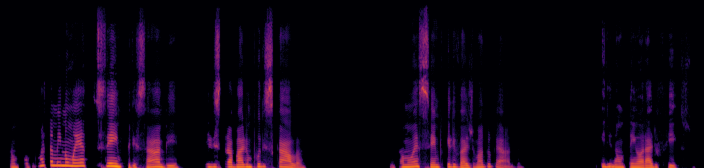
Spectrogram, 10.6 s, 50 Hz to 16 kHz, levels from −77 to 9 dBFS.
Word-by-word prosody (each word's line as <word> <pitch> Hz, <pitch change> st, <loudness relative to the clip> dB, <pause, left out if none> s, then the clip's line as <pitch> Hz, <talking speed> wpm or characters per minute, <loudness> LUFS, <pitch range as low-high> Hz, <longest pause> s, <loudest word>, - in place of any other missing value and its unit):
Não 175 Hz, -, -4 dB
é -, -, -5 dB
pouco 170 Hz, 0 st, -17 dB
mas 315 Hz, +1 st, -1 dB
também 335 Hz, -2 st, +3 dB
não 310 Hz, -2 st, +5 dB
é 300 Hz, +1 st, +4 dB
sempre, 250 Hz, -, +4 dB
sabe. 175 Hz, -3 st, 0 dB, 0.4 s
Eles 210 Hz, -1 st, -2 dB
trabalham 210 Hz, -1 st, +1 dB
por 235 Hz, +2 st, -1 dB
escala. 185 Hz, -11 st, -2 dB, 1.3 s
Então 180 Hz, +5 st, -7 dB
não 215 Hz, +2 st, +3 dB
é 240 Hz, -, +4 dB
sempre 195 Hz, -3 st, 0 dB
que 225 Hz, -, -3 dB
ele 210 Hz, -1 st, 0 dB
vai 175 Hz, -3 st, -1 dB
de 175 Hz, -, -11 dB
madrugada. 195 Hz, -3 st, -7 dB, 1.2 s
Ele 220 Hz, 0 st, 0 dB
não 180 Hz, -4 st, 0 dB
tem 175 Hz, +1 st, -2 dB
horário 170 Hz, +1 st, 0 dB
fixo. 155 Hz, -2 st, -8 dB
200 Hz, 155 wpm, -21 LUFS, 170-225 Hz, 1.3 s, não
